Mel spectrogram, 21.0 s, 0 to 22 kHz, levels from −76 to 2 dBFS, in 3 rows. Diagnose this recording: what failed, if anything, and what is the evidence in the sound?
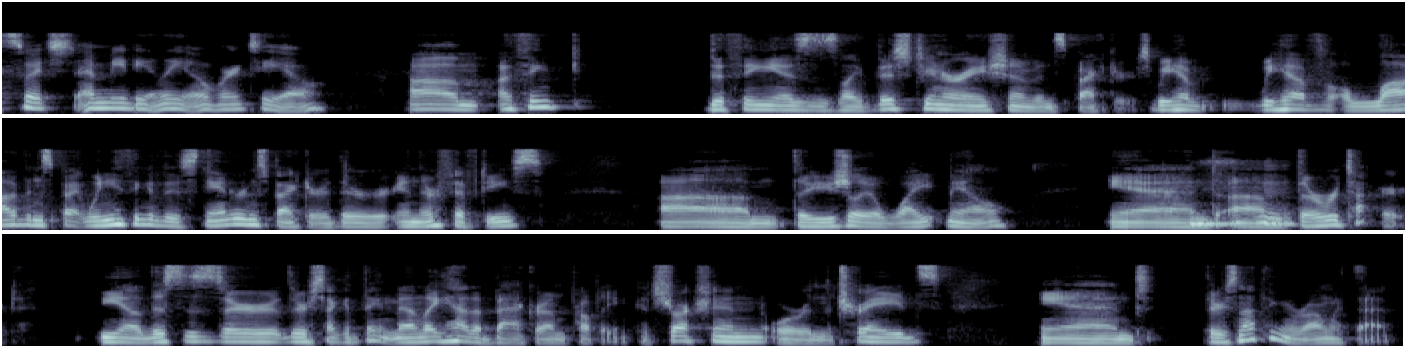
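Codec stage: throughout the speech, voices sound rough and grainy with noise between harmonics, likely low-delay AAC compression at about 32 kbps, unlike packet loss, which would drop out intermittently.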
